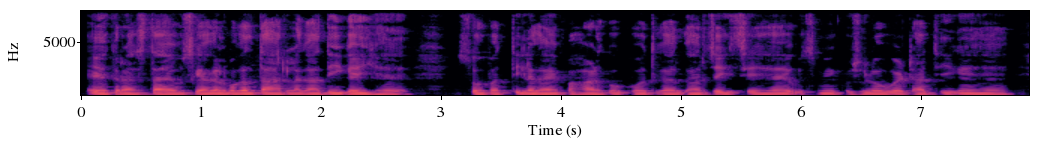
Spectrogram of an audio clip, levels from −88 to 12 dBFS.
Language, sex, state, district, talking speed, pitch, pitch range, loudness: Hindi, male, Bihar, Supaul, 230 wpm, 110 Hz, 105-110 Hz, -29 LUFS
